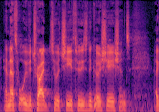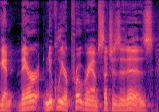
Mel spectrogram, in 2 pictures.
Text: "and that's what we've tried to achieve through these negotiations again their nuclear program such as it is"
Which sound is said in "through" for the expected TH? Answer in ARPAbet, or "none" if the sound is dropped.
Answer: TH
